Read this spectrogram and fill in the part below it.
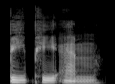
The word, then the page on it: bpm: British English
